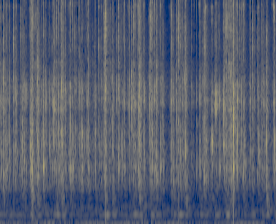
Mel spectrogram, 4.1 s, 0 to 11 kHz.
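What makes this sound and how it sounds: Fingertips with long nails type fast, at about 98 words per minute, on white plastic keycaps of a black plastic mechanical keyboard. A dense, rapid stream of bright, dry clicks and clacks follows, each one short with almost no ring and no low-end body, with a few sharper, louder strikes standing out.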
